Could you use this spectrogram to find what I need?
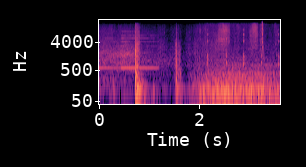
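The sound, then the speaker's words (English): Two sharp thuds like car doors shutting, then a car engine rumbles into a steady, fairly loud drone as the car sets off up a mountain road above Tucson in the Sonoran Desert, with no voices. “pile into our car and head up the mountain.”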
